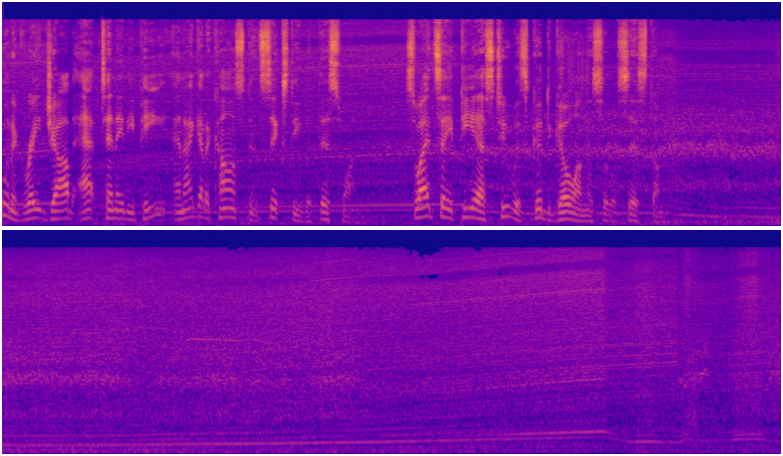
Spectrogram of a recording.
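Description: A racing car engine drones steadily, its pitch shifting slowly with gear changes.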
